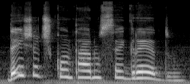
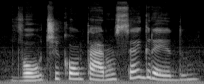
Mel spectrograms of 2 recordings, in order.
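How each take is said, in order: First: Lifted, eager exclamation read high; exclamatory tone. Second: Said in the usual way. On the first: Shown as a demonstration. Teacher showing pupils an exclamation mark, excited exclamatory reading. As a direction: announce the secret with excitement. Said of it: "Eu utilizei o ponto de exclamação". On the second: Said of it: "Utilizei o ponto final".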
